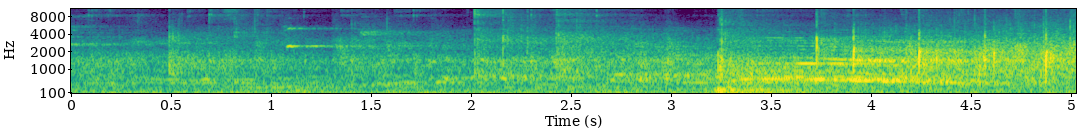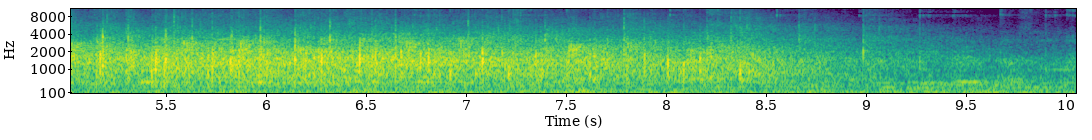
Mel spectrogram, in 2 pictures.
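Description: A ping-pong ball clicks back and forth between paddles and table.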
